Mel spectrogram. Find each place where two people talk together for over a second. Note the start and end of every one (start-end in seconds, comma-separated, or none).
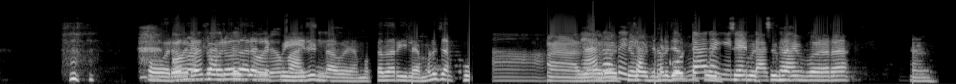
5.8-7.9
